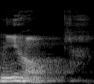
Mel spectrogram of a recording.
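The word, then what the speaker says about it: 你好: नी और ये क्या है हाउ हाउ सो नी हाउ का मतलब क्या होता है हेलो हेलो ये एक ही लफ्ज है ना नी हाउ तो इसमें एक सिलेबल है नी और दूसरा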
